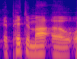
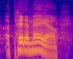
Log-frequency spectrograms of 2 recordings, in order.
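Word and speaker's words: epitomeo (ἐπιτιμάω): But the Greek word, this is great for all you Greek nerds out there, the Greek word for rebuke here is epitomao, or if you want to pronounce it in a way that you will remember, epitomeo. It's like a pit of mayo.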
